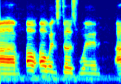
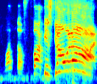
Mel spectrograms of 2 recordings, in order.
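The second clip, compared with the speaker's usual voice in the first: exasperated shout; 9 semitones higher, 8 dB louder than usual. Real, not acted. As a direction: yell it high and loud in disbelief. Exasperated outburst at wrestling booking.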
